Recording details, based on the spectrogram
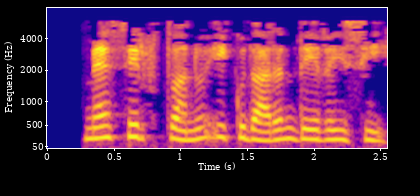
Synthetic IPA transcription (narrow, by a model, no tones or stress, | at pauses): mɛ̃ːsɪɾpʰt̪ʊaːnũːʔɪkʊd̪aːɾənd̪eːɾəiːsiː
